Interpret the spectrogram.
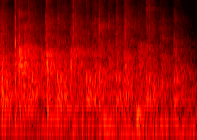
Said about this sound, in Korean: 일단 박수 한번 주세요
